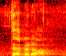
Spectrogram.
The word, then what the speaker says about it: Thibodeau: Thibodeau.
